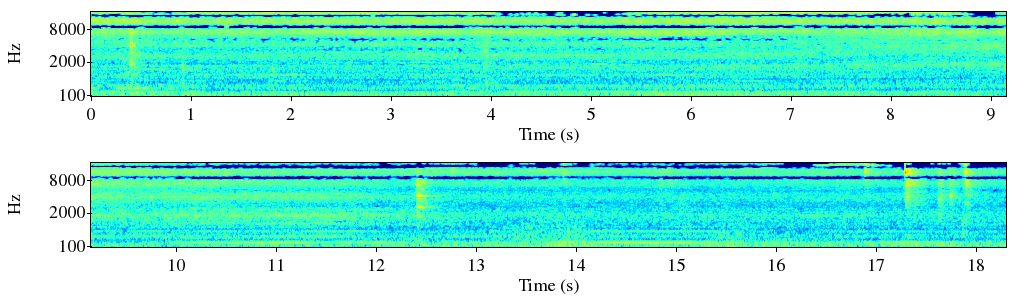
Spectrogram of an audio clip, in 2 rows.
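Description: Caterpillar 319D tracked excavator's diesel engine running steadily while the machine digs and swings its bucket, its pitch rising slightly twice under hydraulic load. A few faint knocks.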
